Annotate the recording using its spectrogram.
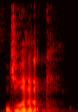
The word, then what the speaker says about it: Jak: I mean, I think I had a connection with this game at the very beginning because Jak, even though it's spelled with no C, I was still like, it's Jak, you know what I mean?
